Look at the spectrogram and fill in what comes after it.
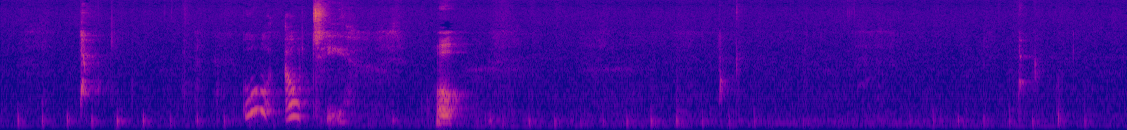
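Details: Girl with hiccups: several abrupt, short voiced catches, each followed by a sharp intake, at irregular intervals in a quiet room.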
